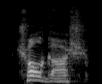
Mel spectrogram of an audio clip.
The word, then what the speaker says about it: Czolgosz: Leon Czolgosz. His name is very tricky. – Yes, it is. I was going to say, I don't know that one. The last name. How do you say it? – Czolgosz.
